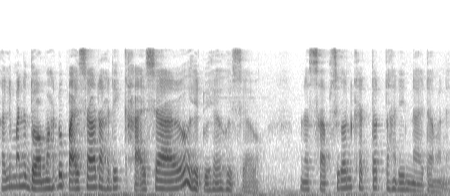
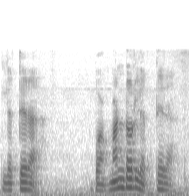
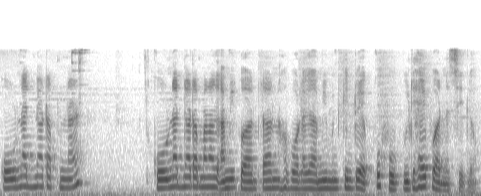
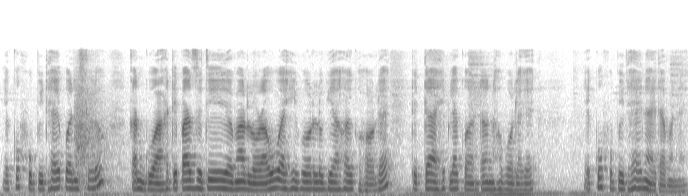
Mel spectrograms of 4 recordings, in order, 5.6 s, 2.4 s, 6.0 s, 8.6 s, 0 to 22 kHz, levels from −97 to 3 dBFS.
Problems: none marked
